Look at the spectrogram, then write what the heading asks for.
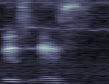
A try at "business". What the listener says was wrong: Thì nhìn thì tưởng là 3 âm tiết nhưng thực tế nó chỉ có 2 âm tiết hả? Business, chữ z, không có chữ business. Y nha. Business.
